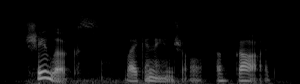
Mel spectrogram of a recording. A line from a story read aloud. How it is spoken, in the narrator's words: Shiflett is doing, he murmurs quietly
